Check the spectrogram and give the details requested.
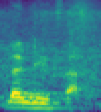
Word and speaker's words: Lalita: And how would you pronounce it? It is It is It is Lolita.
